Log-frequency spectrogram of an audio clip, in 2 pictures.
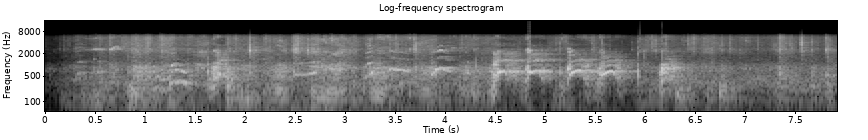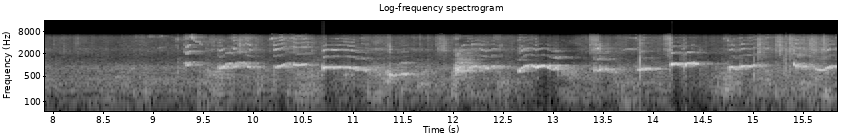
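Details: A nearly three-month-old male bicolor Basset Hound puppy gives a run of high, wavering whines and short yips.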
